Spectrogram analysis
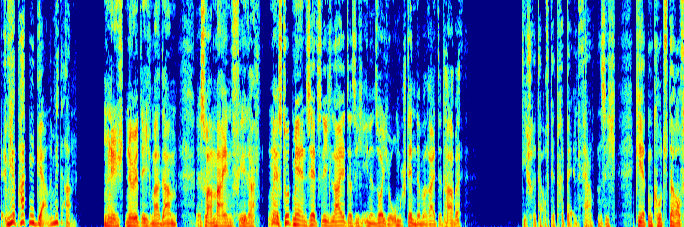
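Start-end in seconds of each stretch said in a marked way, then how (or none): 0.1-1.5 much higher and louder, kindly offering; a helpful lady calling down the stairs; friendly shopkeeper woman. A narrator's reading. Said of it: "antwortete die Stimme von Frau Fröhlich". 2.1-9.2 apologetic man. A narrator's reading. Albert apologizes to Madame.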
